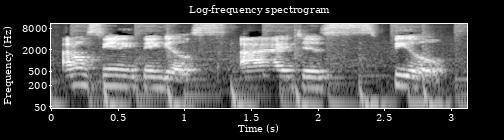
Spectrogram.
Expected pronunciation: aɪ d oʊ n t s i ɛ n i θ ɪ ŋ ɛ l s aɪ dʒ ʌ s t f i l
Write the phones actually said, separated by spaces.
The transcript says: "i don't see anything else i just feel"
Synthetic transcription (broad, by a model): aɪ d oʊ n t s i ɛ n i θ ɪ ŋ ɛ l s aɪ dʒ ʌ s t f i l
